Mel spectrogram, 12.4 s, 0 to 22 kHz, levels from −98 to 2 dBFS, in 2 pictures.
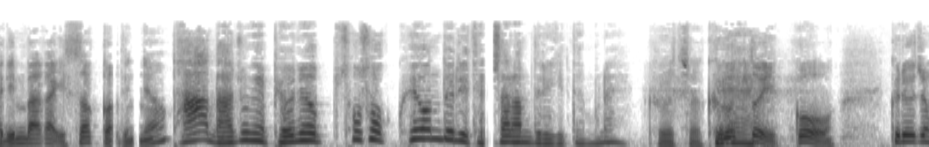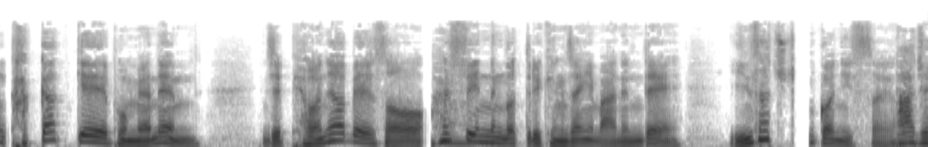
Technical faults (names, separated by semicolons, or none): low-delay AAC compression; AAC frame loss with muting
